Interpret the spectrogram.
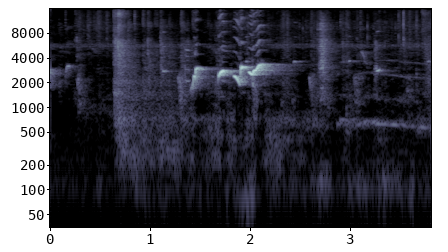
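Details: Small canary singing: a rapid run of high chirps and a bright warbled trill held near the top of the range, with brief wing flutters and soft background chatter.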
